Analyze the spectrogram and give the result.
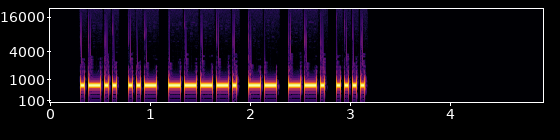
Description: Morse code, heard as a keyed tone, about 30 wpm, 700 Hz. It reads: LU9MGH
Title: DXCC-100 Call Signs - 6 Characters - 30wpm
